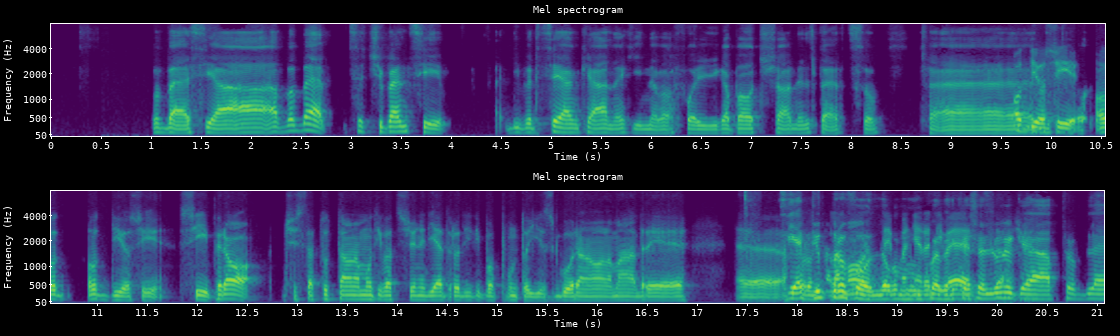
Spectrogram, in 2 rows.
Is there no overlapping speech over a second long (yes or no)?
no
